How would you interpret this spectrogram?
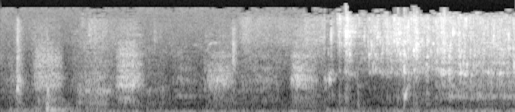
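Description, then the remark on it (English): A dog, Tobias, laps water in quick wet bursts during an afternoon water break after more than half an hour of searching for Argentine ant nests, interspersed with rapid breathy panting; there is no talking, and a trickle of splashing liquid runs beneath toward the end. “This afternoon, after more than a half hour of searching, the team calls it quits and Tobias gets a well-deserved water break.”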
